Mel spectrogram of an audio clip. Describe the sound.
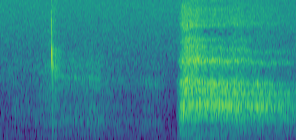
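A person takes a deep, heavy breath. A faint click comes first, then a loud, drawn-out breath that holds steady for over a second, with no talk.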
